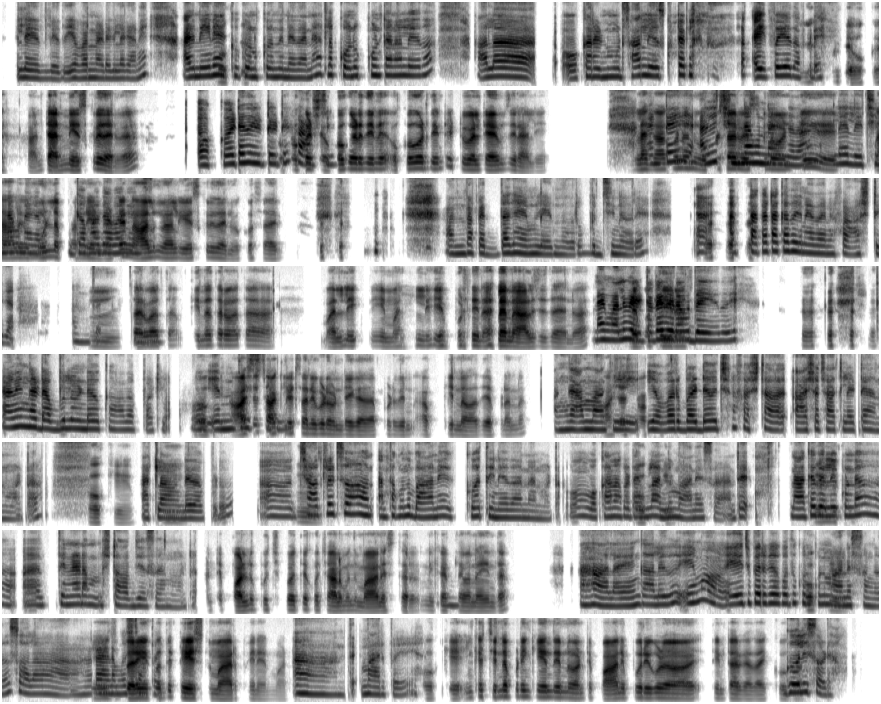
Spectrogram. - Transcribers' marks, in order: chuckle; tapping; other background noise; in English: "ఫాస్ట్‌గ"; in English: "ట్వెల్వ్ టైమ్స్"; chuckle; chuckle; in English: "ఫాస్ట్‌గా"; laughing while speaking: "మళ్ళీ ఎప్పుడు తినాలి అని ఆలోచించెదానివా?"; laugh; chuckle; in English: "చాక్లెట్స్"; in English: "చాక్లెట్స్"; in English: "ఫస్ట్"; sniff; in English: "చాక్లెట్స్"; lip smack; in English: "స్టాప్"; in English: "ఏజ్"; in English: "సో"; in English: "రాండమ్‌గా"; in English: "ఏజ్"; in English: "టేస్ట్"
- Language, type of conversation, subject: Telugu, podcast, ఏ రుచి మీకు ఒకప్పటి జ్ఞాపకాన్ని గుర్తుకు తెస్తుంది?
